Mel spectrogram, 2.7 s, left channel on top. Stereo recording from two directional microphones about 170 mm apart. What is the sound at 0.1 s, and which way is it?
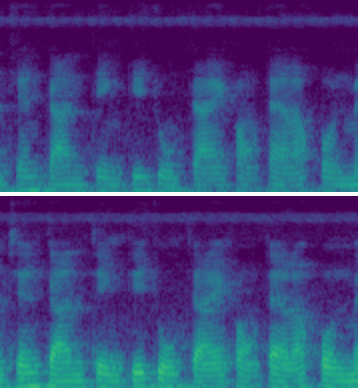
Speech, 5° left (ahead or behind).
